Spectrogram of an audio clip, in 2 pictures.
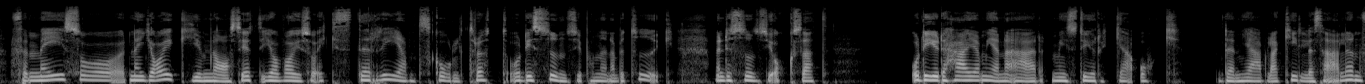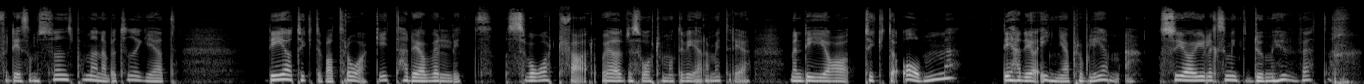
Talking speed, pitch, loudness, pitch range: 200 wpm, 175 Hz, -26 LUFS, 155-195 Hz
